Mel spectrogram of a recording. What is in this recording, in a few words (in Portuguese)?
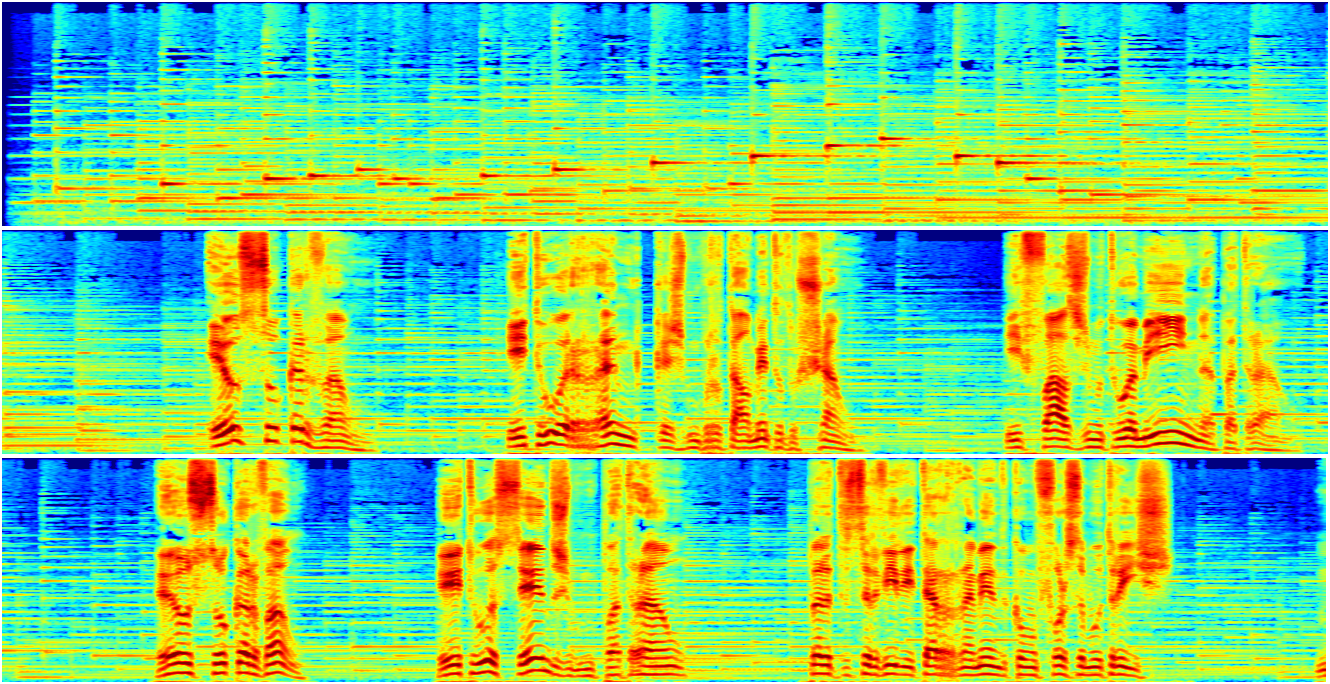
grito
